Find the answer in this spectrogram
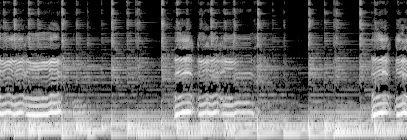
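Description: A male voice singing over a strummed acoustic guitar. The voice comes in three long held phrases: one at the start, one about three and a half seconds in, and one near the end, with the guitar chords running steadily beneath.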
